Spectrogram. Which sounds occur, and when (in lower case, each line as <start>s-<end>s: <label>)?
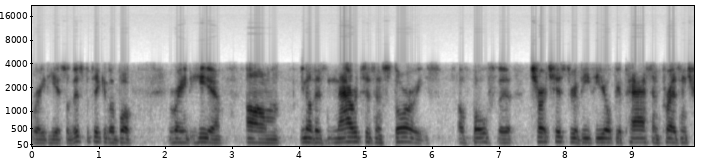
0.0s-1.4s: man speaking
0.0s-9.9s: background noise
1.5s-2.0s: breathing
2.0s-2.8s: man speaking
2.9s-3.2s: breathing
3.2s-3.7s: man speaking
3.9s-5.8s: man speaking
6.3s-7.2s: man speaking
7.4s-9.9s: man speaking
